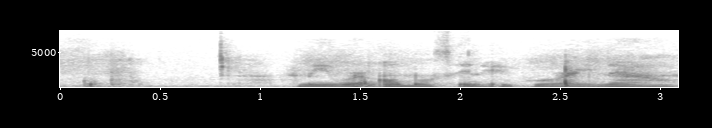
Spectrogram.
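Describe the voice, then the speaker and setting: Whispering and soft-spoken with vocal fry, a woman talks over noticeable background noise. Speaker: vlogger. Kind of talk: casual talk to camera. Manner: whispered, soft. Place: home room. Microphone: webcam.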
